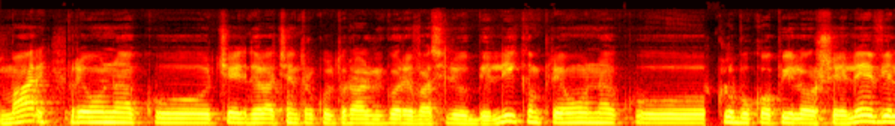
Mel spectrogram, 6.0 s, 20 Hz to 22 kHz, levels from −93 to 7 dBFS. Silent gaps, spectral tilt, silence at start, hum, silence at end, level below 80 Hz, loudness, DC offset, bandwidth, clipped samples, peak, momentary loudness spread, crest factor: none; -8 dB/octave; 0 s; none; 0 s; -50 dBFS; -12 LUFS; 0.2%; 9.4 kHz; under 0.1%; 0 dBFS; 3 LU; 12 dB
